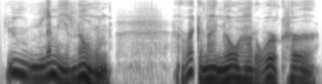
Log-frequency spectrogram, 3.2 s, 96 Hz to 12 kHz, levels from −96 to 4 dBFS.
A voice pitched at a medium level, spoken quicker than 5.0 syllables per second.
No: low, 120 Hz; 6.1 syllables/s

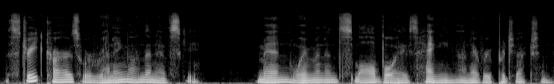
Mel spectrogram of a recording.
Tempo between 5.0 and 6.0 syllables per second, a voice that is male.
Yes: 5.3 syllables/s; male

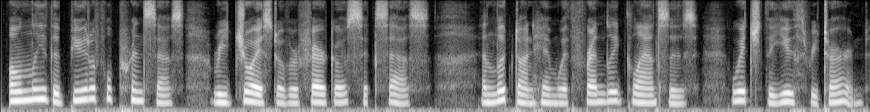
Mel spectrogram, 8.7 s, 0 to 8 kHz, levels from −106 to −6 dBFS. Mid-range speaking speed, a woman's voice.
No: slow, 130 wpm; female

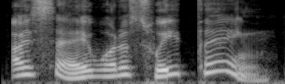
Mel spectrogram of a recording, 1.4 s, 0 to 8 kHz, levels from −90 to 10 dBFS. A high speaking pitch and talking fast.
Yes: high, 195 Hz; fast, 250 wpm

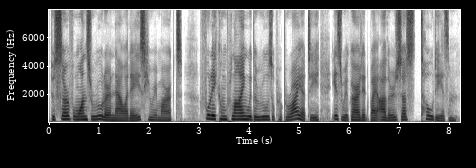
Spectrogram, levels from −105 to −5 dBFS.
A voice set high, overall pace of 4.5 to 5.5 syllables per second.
Yes: high, 195 Hz; 4.7 syllables/s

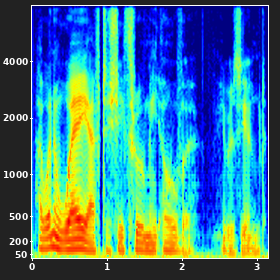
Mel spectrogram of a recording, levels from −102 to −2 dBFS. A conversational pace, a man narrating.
Yes: average, 190 wpm; male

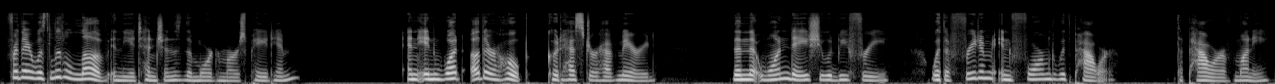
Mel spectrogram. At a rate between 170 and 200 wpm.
Yes: average, 185 wpm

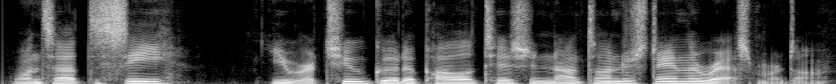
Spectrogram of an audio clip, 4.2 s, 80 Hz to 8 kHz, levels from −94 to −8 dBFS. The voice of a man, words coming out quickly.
Yes: male; fast, 230 wpm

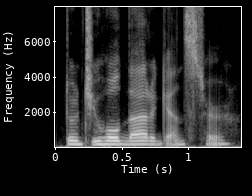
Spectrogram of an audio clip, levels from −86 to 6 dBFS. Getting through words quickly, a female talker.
Yes: fast, 260 wpm; female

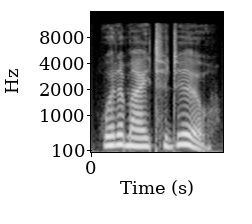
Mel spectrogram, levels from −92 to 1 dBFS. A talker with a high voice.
Yes: high, 215 Hz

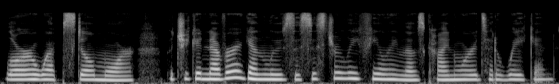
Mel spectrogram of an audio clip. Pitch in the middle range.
No: high, 230 Hz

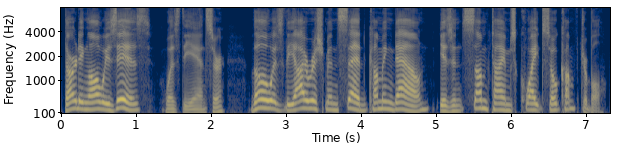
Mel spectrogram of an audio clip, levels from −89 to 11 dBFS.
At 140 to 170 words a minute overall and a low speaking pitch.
No: average, 150 wpm; medium, 170 Hz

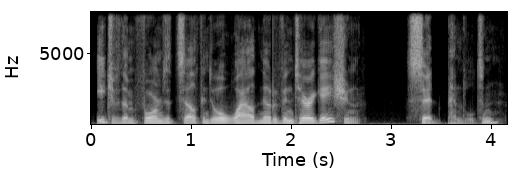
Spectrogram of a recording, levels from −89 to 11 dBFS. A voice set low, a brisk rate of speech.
No: low, 125 Hz; average, 190 wpm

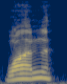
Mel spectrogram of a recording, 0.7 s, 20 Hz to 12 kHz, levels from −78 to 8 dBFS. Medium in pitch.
Yes: medium, 170 Hz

